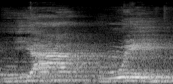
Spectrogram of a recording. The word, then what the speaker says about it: Yahweh: Nous ajoutons deux voyelles là-dedans, A avec E. Qui nous va? Nous va attendre quoi? Yes. A avec E, qui va être prononcé Yahweh.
